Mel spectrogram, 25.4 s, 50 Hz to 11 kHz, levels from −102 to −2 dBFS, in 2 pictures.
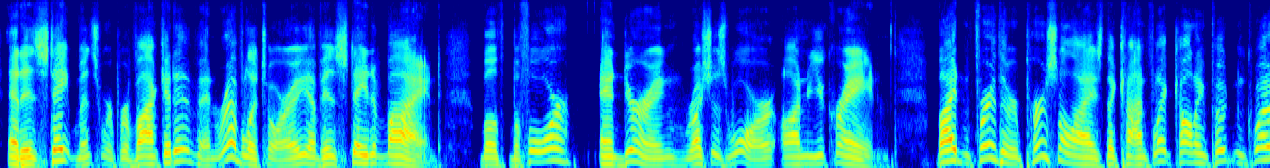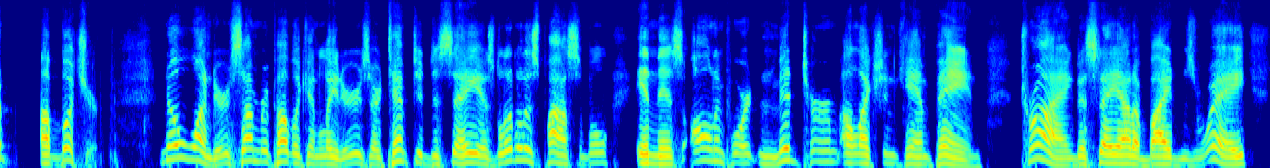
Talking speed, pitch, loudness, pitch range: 135 wpm, 160 Hz, -41 LUFS, 145-195 Hz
